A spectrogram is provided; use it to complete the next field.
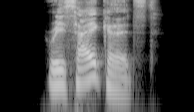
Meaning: second-person singular present of recyceln
- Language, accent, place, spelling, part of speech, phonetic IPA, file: German, Germany, Berlin, recycelst, verb, [ˌʁiˈsaɪ̯kl̩st], De-recycelst.ogg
